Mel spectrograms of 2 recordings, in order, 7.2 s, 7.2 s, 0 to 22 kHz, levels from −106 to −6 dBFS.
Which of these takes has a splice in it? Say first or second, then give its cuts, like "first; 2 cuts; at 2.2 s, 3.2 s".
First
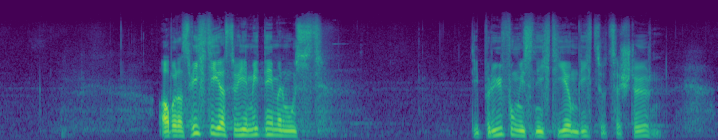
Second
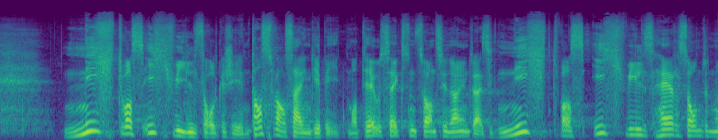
second; 1 cut; at 2.0 s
